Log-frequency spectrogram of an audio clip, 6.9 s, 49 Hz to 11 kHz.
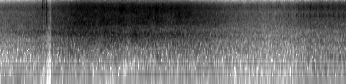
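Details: Suzuki Katana (Jimny) with an engine-driven radiator fan, idling stationary while warming from about 38 to 52°C, waiting for a thermo-switched extra AC fan set to cut in at 65°C: steady even idle, no misses or knocks, healthy.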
